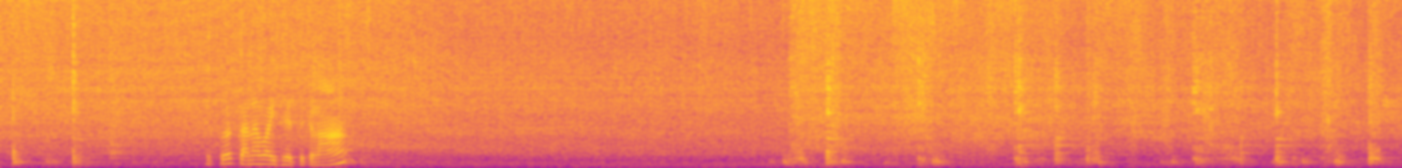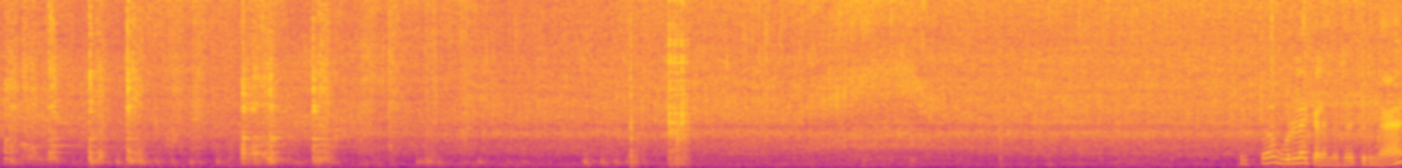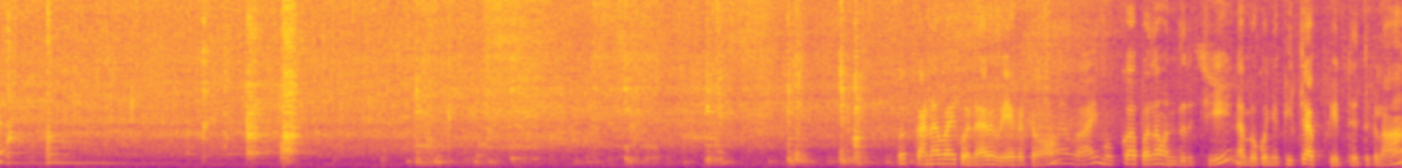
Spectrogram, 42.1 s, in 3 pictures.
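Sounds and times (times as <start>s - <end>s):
food sizzling in a wok: 0.0s - 42.0s
metal utensil scraping a pan: 7.8s - 19.0s, 28.1s - 37.2s.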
